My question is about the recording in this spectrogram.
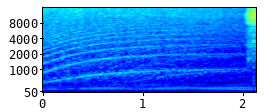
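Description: An engine revving up in one long rising sweep that levels off, over a steady low hum.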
